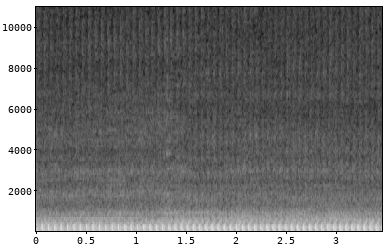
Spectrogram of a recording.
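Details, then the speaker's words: Murray riding mower, almost 20 years old, after new gas tank install, idling down: steady, even low-speed putter about four beats a second, no skips even at low RPM; normal idle, muffler tends to backfire at shutoff. "It's not because the engine's running poorly. I mean, you can hear the engine's not even skipping a beat, even at low RPM."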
